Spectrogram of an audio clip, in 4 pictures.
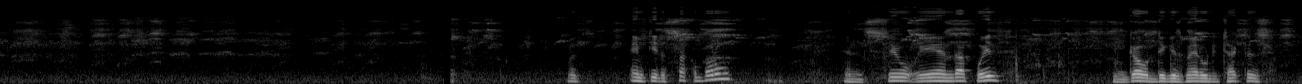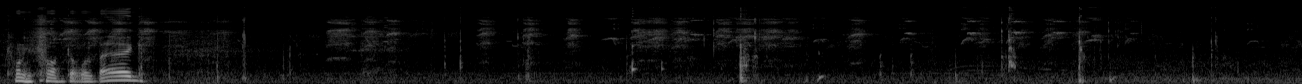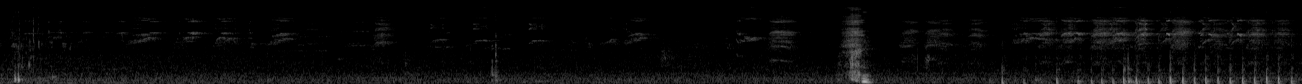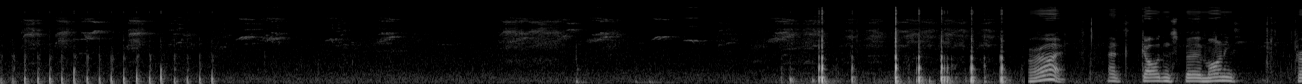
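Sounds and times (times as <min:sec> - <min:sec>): faint bird chirps: 0:16.1 - 0:24.7, 0:25.5 - 0:49.1
sharp taps: 0:36.0 - 0:41.3, 0:46.9 - 0:49.2.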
